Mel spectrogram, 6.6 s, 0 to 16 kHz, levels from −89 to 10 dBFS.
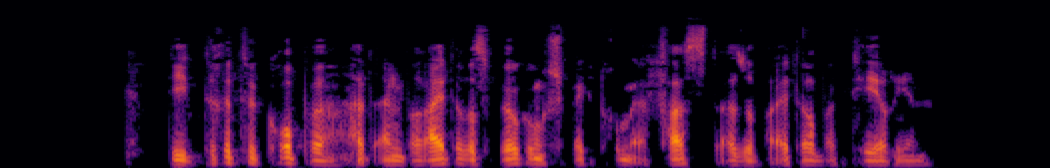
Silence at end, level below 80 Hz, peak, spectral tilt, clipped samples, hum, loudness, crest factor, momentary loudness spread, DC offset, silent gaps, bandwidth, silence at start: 0.8 s; -58 dBFS; -2 dBFS; -5.5 dB/octave; under 0.1%; none; -25 LUFS; 24 dB; 14 LU; under 0.1%; none; 9.2 kHz; 1.1 s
